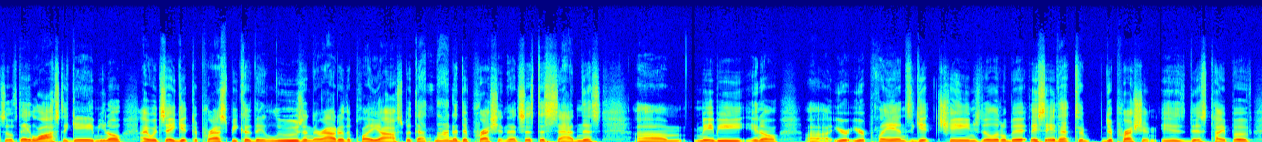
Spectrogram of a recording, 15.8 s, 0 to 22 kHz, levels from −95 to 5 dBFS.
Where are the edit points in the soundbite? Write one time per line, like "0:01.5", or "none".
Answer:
0:01.7
0:12.8
0:14.5

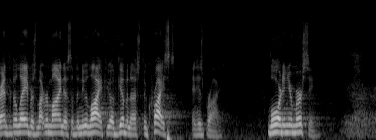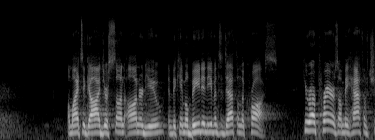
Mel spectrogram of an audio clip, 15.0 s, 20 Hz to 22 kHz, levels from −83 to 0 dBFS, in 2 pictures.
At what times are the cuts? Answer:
none

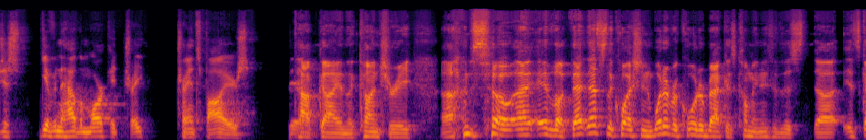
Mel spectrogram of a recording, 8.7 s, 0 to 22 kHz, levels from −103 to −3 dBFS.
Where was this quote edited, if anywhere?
0:02.9

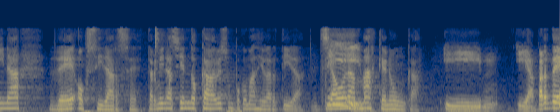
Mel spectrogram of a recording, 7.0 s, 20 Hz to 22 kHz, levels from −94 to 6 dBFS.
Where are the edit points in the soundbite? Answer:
none

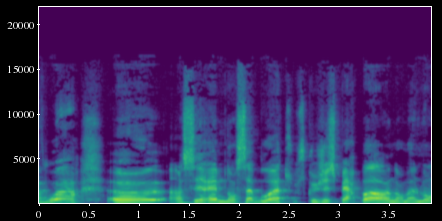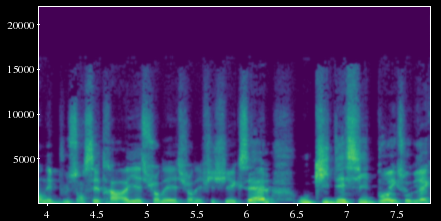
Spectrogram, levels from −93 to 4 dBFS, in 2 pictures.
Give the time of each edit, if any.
0:01.3

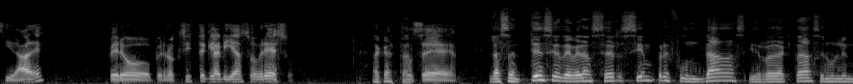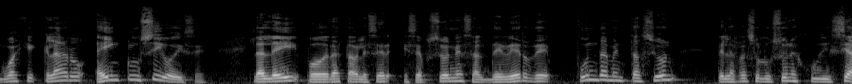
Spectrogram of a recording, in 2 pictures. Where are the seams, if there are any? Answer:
none

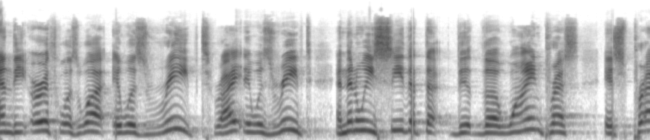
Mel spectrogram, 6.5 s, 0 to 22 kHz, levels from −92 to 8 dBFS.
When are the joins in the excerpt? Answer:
none

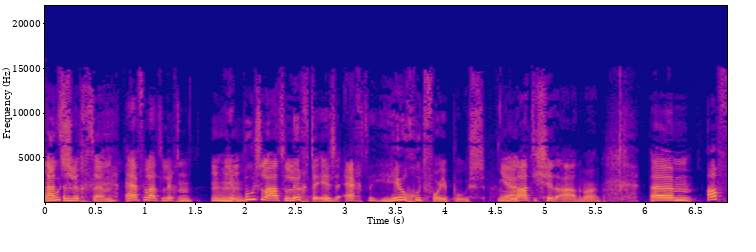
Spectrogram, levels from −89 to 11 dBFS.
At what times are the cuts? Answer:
0:01.3

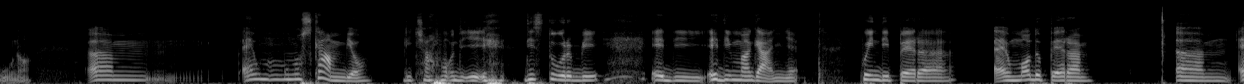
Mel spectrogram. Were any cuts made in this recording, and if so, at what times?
none

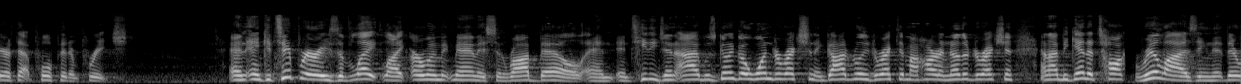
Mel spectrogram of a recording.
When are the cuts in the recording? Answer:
0:06.6
0:11.2

